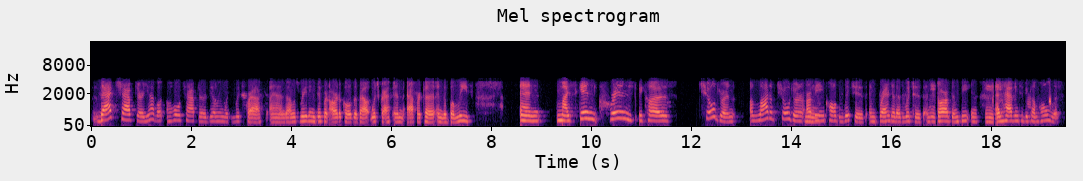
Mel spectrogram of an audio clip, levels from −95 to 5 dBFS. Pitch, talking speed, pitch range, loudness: 195 Hz, 155 wpm, 180-215 Hz, -28 LUFS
